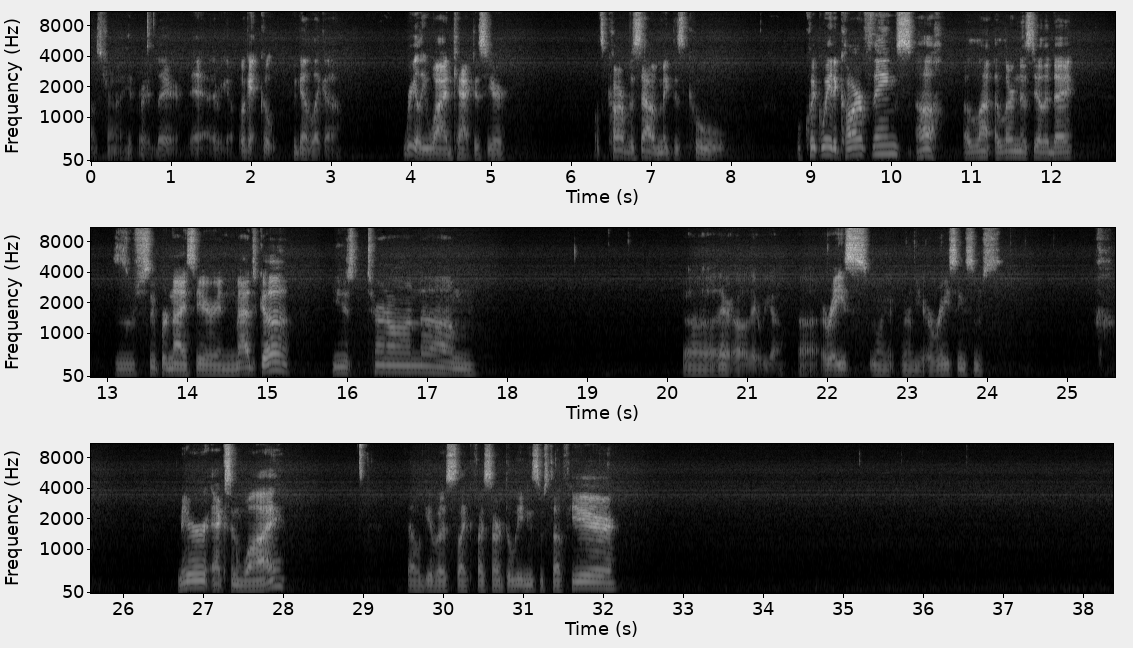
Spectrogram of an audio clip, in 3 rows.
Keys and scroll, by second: 0.6 BackSpace, 19.0-19.8 typing, 22.1-24.6 typing, 31.6-32.4 typing, 35.0-35.8 typing.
